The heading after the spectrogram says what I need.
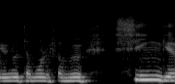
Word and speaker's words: Synge: Il y a eu notamment le fameux Synge, alors S-Y, NGE, alors c'est pas singe, hein, mais bon, vous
